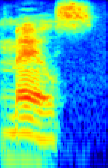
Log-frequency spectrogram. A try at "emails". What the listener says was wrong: yeah, you need to stress that. Otherwise we'll just think of traditional mail.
